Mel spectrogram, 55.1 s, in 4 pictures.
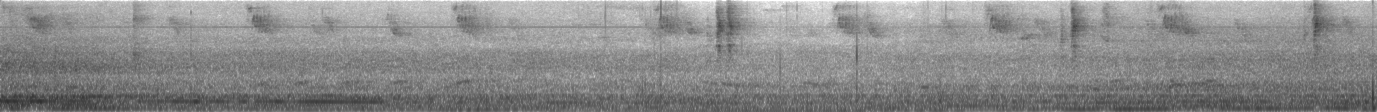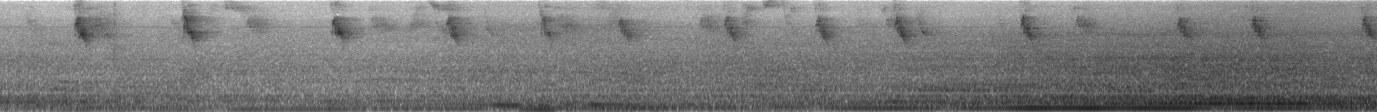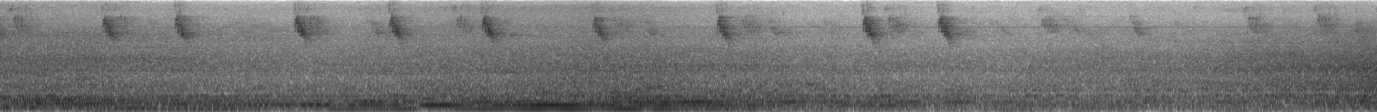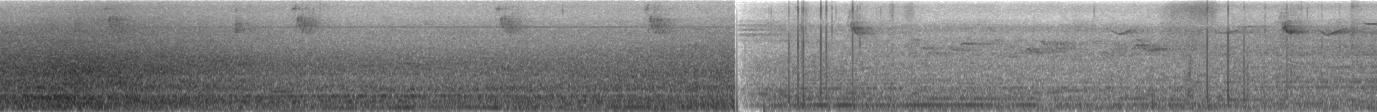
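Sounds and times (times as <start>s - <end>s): small bird chirping: 0.2s - 11.9s.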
